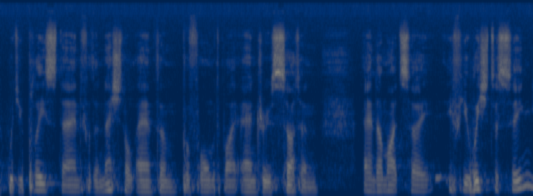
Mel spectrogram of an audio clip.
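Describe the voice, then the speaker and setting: A man with an Australian accent acting as master of ceremonies, giving a measured, formal address at a podium in a community hall. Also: medium pitch, dark tone. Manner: measured, formal public announcing. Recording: long hall reverb.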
